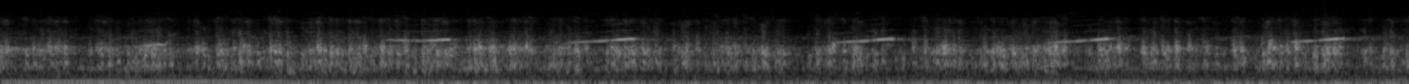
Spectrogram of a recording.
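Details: Urban frogs calling in a dense, continuous chorus, with short rising whistled notes repeating about once a second above the pulsing background. A low steady hum sits underneath during the first seconds.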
